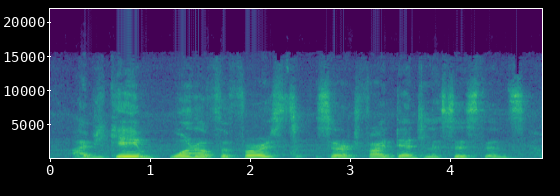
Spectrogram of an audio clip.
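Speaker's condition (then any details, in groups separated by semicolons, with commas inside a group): Multiple sclerosis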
